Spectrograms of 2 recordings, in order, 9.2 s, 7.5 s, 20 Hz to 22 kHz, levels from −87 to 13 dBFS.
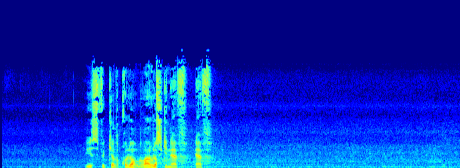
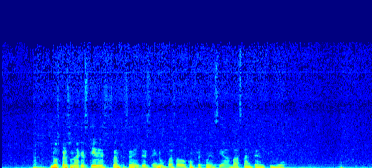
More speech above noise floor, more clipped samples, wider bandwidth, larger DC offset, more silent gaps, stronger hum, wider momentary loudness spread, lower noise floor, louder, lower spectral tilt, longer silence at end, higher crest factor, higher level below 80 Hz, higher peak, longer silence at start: first, 33 dB vs 21 dB; neither; second, 14.5 kHz vs 16.5 kHz; neither; neither; neither; first, 15 LU vs 12 LU; first, -53 dBFS vs -47 dBFS; first, -20 LUFS vs -27 LUFS; second, -3 dB/octave vs -8.5 dB/octave; first, 0.5 s vs 0 s; about the same, 22 dB vs 18 dB; second, -54 dBFS vs -42 dBFS; first, -4 dBFS vs -8 dBFS; first, 1.7 s vs 0.05 s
